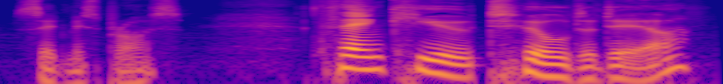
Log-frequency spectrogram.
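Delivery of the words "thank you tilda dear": high start, slow stately finish; lofty thanks, drawing out the endearment; majestic retort. Acted. Miss Squeers or friend answers at cards, majestically. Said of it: "retorted Miss Price majestically".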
